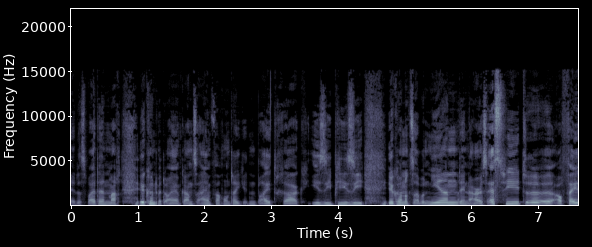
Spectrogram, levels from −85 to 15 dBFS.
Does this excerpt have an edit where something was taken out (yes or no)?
yes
